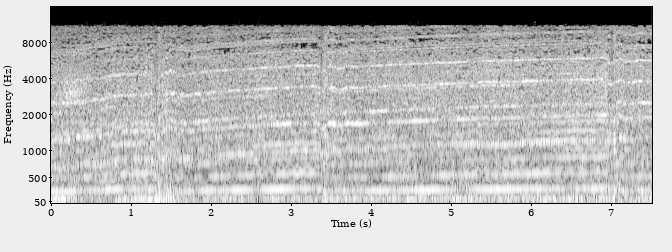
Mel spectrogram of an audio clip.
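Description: A race car at Laguna Seca in Gran Turismo Sport, its engine holding a steady, loud drone with a steady pitch, broken by brief shifts and small surges as it runs on.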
